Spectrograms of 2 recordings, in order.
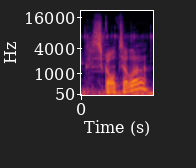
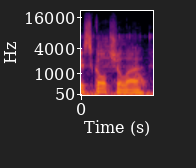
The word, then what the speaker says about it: Skulltula: on this one, because it's clearly Skulltula, because it's like tarantula, a type of spider. It's clearly the root of the word.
